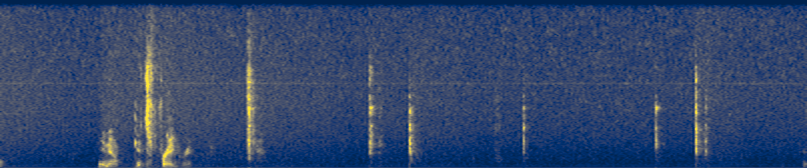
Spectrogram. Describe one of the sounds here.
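A metal spatula scrapes and taps on a griddle.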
